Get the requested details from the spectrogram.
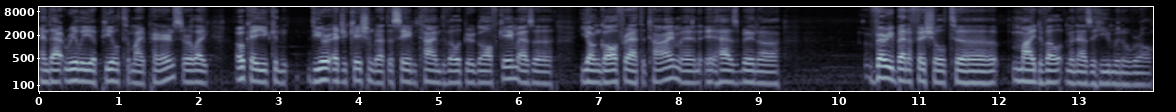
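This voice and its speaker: On a very clean recording with a silent background, a man speaks fairly quickly at medium pitch in a flat monotone. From Slovakia, raised in Florida from age seven. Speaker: professional golfer. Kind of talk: casual podcast interview.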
